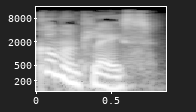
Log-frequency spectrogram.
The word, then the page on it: commonplace: British English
